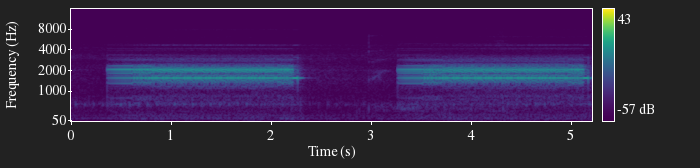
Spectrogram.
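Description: A weather alert radio sounds a loud, steady alarm tone through its small speaker, stopping briefly and starting again.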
